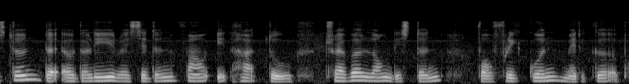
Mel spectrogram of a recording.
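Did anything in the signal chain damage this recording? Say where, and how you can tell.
Yes, in the call processing. Comfort noise in place of the background shows up at 3.14 to 3.26 s and 4.62 to 4.78 s. The quiet background, about 36 dB below the loud parts, turns into flat, detail-free hiss at the same level, likely discontinuous transmission filling pauses with synthetic noise.

There's also sound dropped by the voice detector at 4.52 to 4.54 s, where about 10 ms of the speech itself gives way to that steady noise, likely the detector misreading a quiet tail as background. The G.722 path itself, topping out at 8 kHz, isn't the culprit.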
